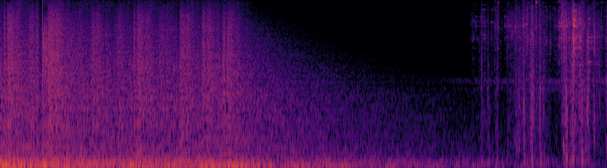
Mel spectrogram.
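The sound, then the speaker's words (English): A ridden horse's hooves clip-clop along a trail in a steady, loud rhythm that fades away, then a few more hoofbeats return near the end. No one speaks. “Then, mounted and ready, he had taken the trail of the white man who butchered women.”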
